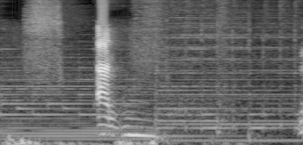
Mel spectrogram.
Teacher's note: consonant sounds produced with the lower lip in between the upper and the lower teeth in sounds like f and v. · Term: labiodental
